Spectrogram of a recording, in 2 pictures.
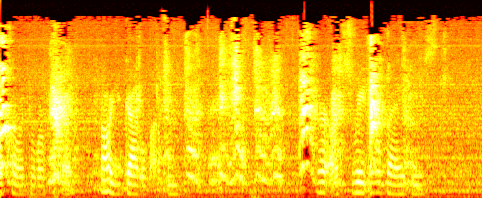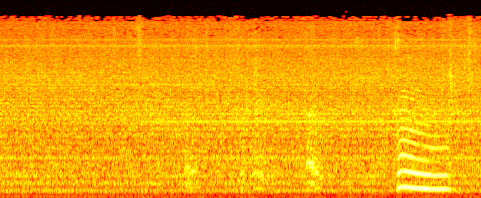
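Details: Yorkshire Terrier puppies in wild play let out rapid, overlapping yips and little barks for about six seconds, then go mostly quiet apart from a last drawn-out, falling whine.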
